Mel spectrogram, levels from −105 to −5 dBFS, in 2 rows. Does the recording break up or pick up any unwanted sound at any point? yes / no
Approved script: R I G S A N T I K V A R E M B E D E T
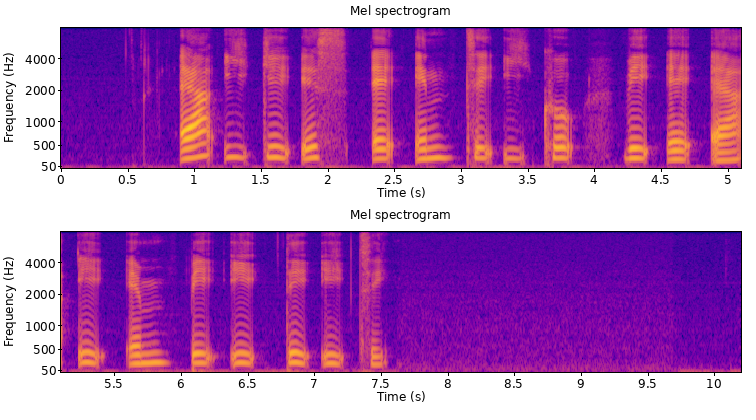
no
